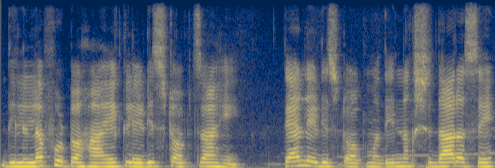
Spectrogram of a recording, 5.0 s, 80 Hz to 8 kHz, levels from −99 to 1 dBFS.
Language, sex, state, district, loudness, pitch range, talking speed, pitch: Marathi, female, Maharashtra, Dhule, -15 LUFS, 170-185 Hz, 170 wpm, 180 Hz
